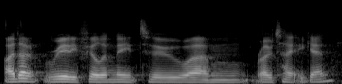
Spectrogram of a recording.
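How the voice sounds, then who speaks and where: A man's voice: on the low side, steady tone, a little slow. A man in his thirties talking casually and dryly in a group discussion, rambling as he goes, like a writer hosting a chat. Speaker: writer and host. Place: furnished indoor lounge.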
